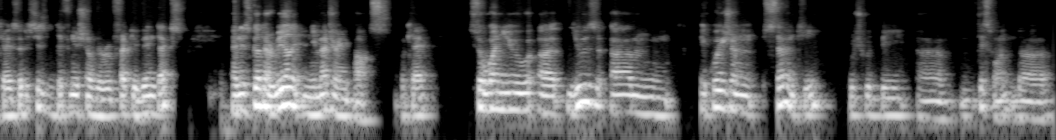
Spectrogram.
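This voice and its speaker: A man's somewhat breathy, dark and mellow voice at medium pitch, moderate pace and with lively intonation, with audible room echo. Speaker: university lecturer. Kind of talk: lecture. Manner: halting, many fillers.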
